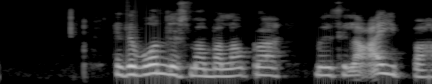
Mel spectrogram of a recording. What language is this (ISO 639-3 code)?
isl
